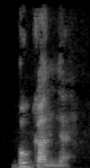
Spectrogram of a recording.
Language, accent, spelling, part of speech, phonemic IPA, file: French, Canada, bougonne, verb, /bu.ɡɔn/, LL-Q150 (fra)-bougonne.wav
- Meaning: inflection of bougonner: 1. first/third-person singular present indicative/subjunctive 2. second-person singular imperative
